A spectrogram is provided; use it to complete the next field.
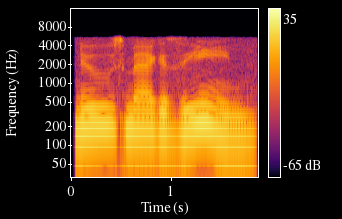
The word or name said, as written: newsmagazine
